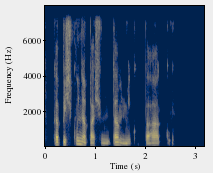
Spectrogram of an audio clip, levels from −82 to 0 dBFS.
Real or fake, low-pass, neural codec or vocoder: fake; 7.2 kHz; codec, 16 kHz, 8 kbps, FunCodec, trained on Chinese and English, 25 frames a second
